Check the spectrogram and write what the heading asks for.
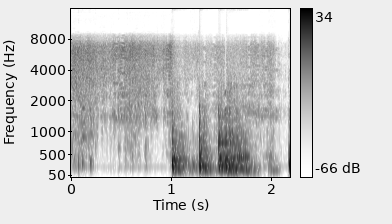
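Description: Groceries being handled out of a plastic shopping bag: a sharp knock about a second in, followed by more handling noise.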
